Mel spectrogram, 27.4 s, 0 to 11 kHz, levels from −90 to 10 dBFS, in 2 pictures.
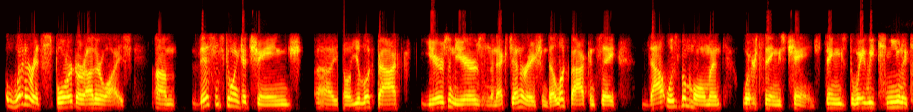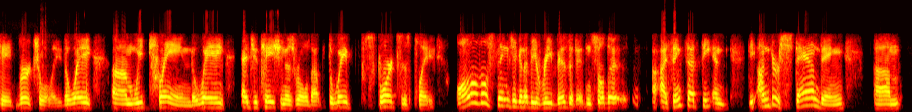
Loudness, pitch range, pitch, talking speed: -16 LUFS, 125-160 Hz, 140 Hz, 170 wpm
